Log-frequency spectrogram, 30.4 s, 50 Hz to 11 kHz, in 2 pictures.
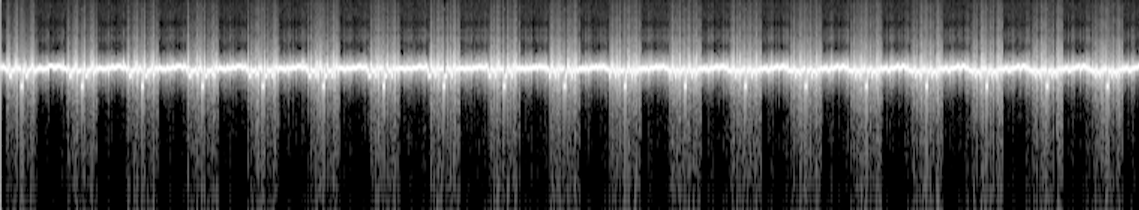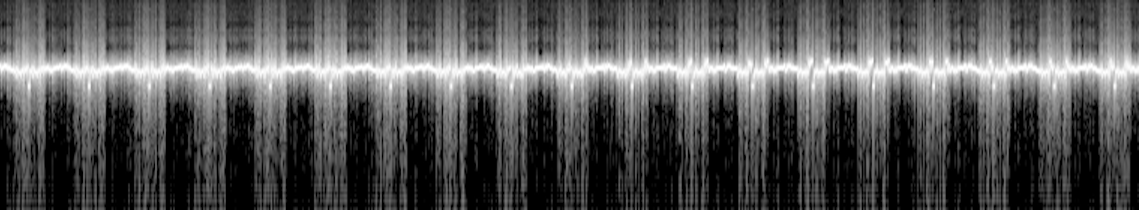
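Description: Slow-scan TV (SSTV) image signal: a continuous warbling whistle near 2 kHz, broken by short regular sync pulses about once a second, as a picture is sent line by line.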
